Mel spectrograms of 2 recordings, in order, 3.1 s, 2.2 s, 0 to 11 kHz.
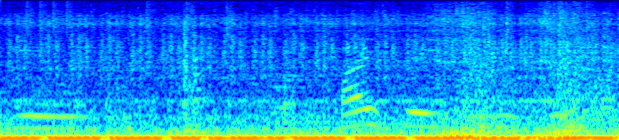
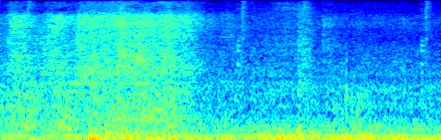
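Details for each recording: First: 1974.5 MGB with twin HIF4 carburetors after new floats and needles fixed flooding: low, even burble with no stumbling or hunting, idling better than ever. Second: 1974.5 MG MGB with twin SU HIF4 carburetors, started on a weak battery after new floats and needles to cure flooding, with the carbs still leaking; uneven, lumpy, stumbling idle; rough idle, cause unclear.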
